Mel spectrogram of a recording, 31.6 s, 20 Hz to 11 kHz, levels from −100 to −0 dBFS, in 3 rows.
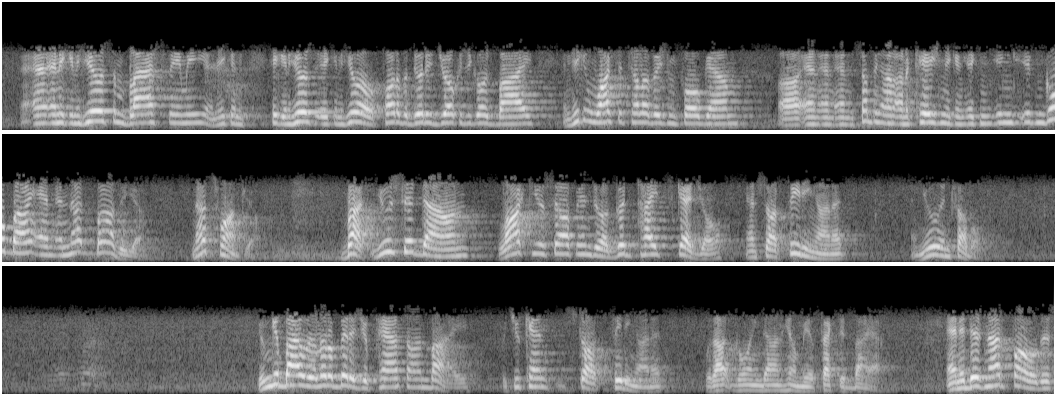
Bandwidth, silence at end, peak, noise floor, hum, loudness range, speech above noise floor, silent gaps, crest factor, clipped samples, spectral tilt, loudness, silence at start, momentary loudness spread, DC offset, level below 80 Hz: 3.8 kHz; 0 s; -2 dBFS; -49 dBFS; none; 6 LU; 30 dB; none; 18 dB; under 0.1%; -11 dB/octave; -19 LUFS; 0.2 s; 13 LU; under 0.1%; -66 dBFS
